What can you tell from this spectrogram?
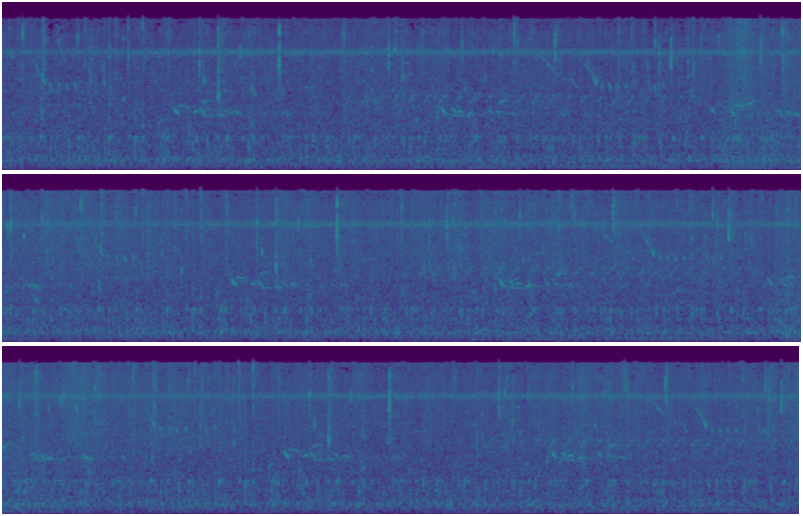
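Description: Outdoor ambience: an even water-like hiss with a steady high whine over it, and a short chirping call that repeats about every two seconds.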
